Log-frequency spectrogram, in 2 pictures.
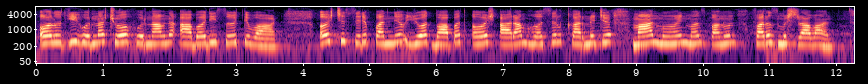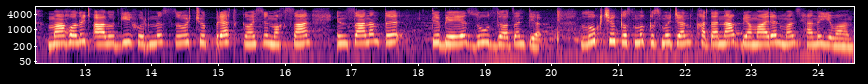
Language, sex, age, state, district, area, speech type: Kashmiri, female, 18-30, Jammu and Kashmir, Kulgam, rural, spontaneous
